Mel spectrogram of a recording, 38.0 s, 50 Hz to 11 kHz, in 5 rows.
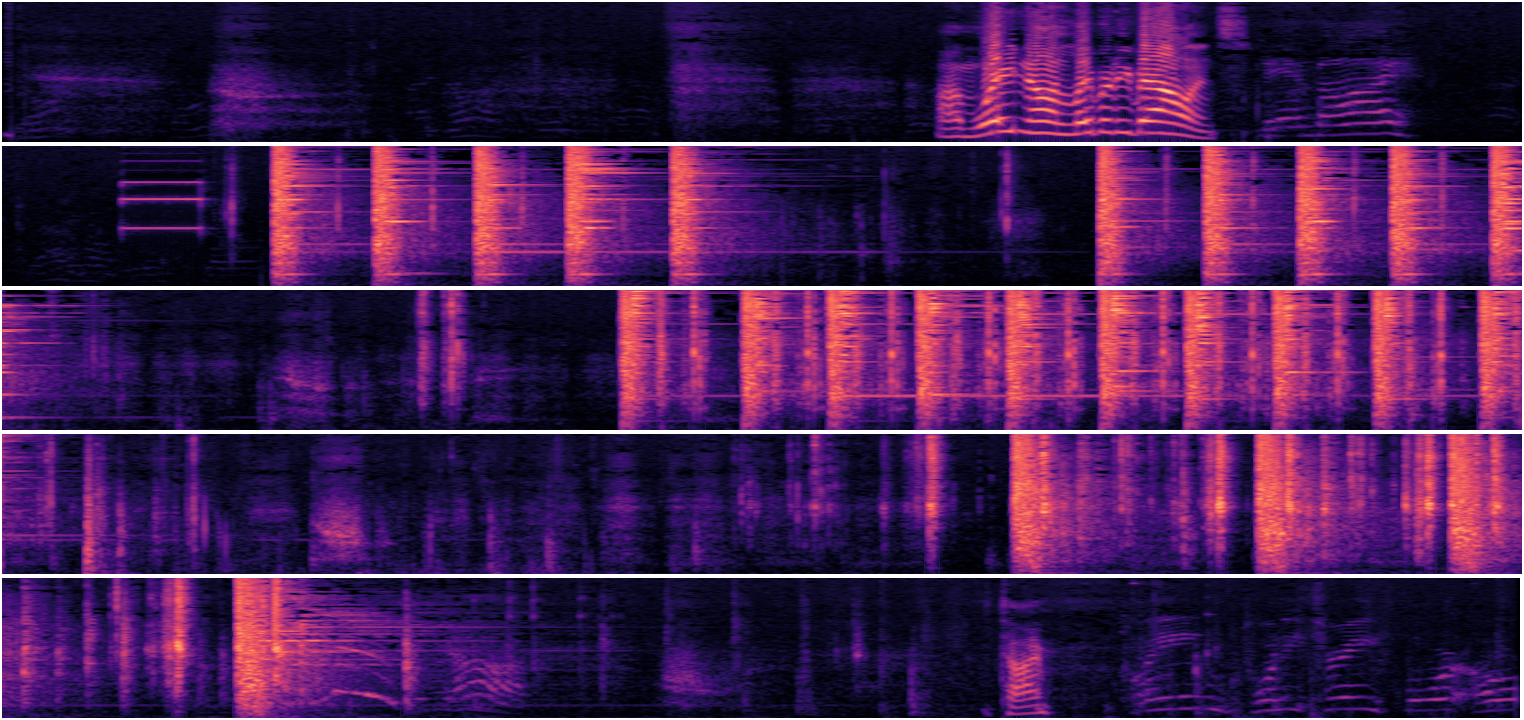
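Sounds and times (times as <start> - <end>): rifle shots: 9.0 - 11.4, 13.1 - 15.6, 18.3 - 23.2, 27.9 - 32.2
steel target ringing: 9.0 - 12.2, 13.1 - 16.0, 18.3 - 23.4, 31.6 - 33.7
heavy gunshots: 18.3 - 23.4, 27.9 - 30.7, 31.6 - 32.1.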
